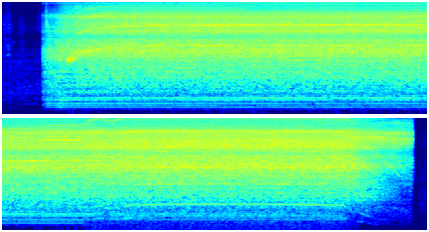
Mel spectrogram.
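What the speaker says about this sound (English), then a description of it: "I hold the drill on the table and the dowel in my hand and just gently work it onto the drill bit" A steady, whirring drill held on a table runs for about ten seconds with a rough wooden rubbing and grinding over it as a hand-held wooden dowel is worked onto the spinning bit, close up and fairly loud, then stops.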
